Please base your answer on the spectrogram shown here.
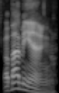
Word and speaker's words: Aubameyang: Pierre-Emerick Aubameyang said correctly. Not how you pronounce How his do name. you say it? Aubameyang.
